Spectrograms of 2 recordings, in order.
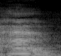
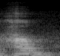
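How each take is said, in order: First: It is said with an Australian a vowel. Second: It is said like the English word hum. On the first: "it's not ham, Australian pronunciation" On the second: "it's not H U M"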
